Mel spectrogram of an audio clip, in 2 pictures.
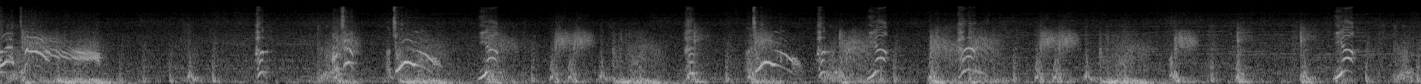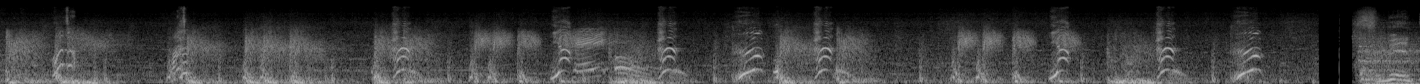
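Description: Punches and kicks land with sharp, quick smacks.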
